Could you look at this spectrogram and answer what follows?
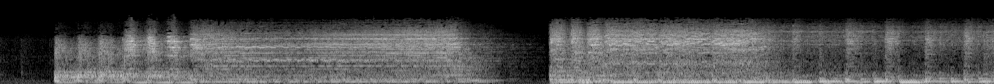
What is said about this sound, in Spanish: pues vamos ahora a escuchar la sintonía de la serie de animación.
